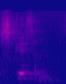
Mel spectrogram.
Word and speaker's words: schism: And so Devadatta was actually the first one who actually created the how do you pronounce this word? Schism.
